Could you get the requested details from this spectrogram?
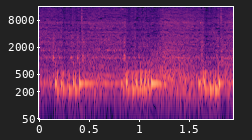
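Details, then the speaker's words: Honda Beat fuel-injected scooter, throttle blips: revs climb lazily and barely rise, sluggish response; idle unstable, throttle cable fine, dirty throttle body being checked, TPS reading suspected inaccurate. "Dan di gas pun hanya telat ya, atau lelet. Di gas agak lelet ya."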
